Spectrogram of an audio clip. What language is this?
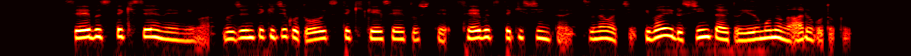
Japanese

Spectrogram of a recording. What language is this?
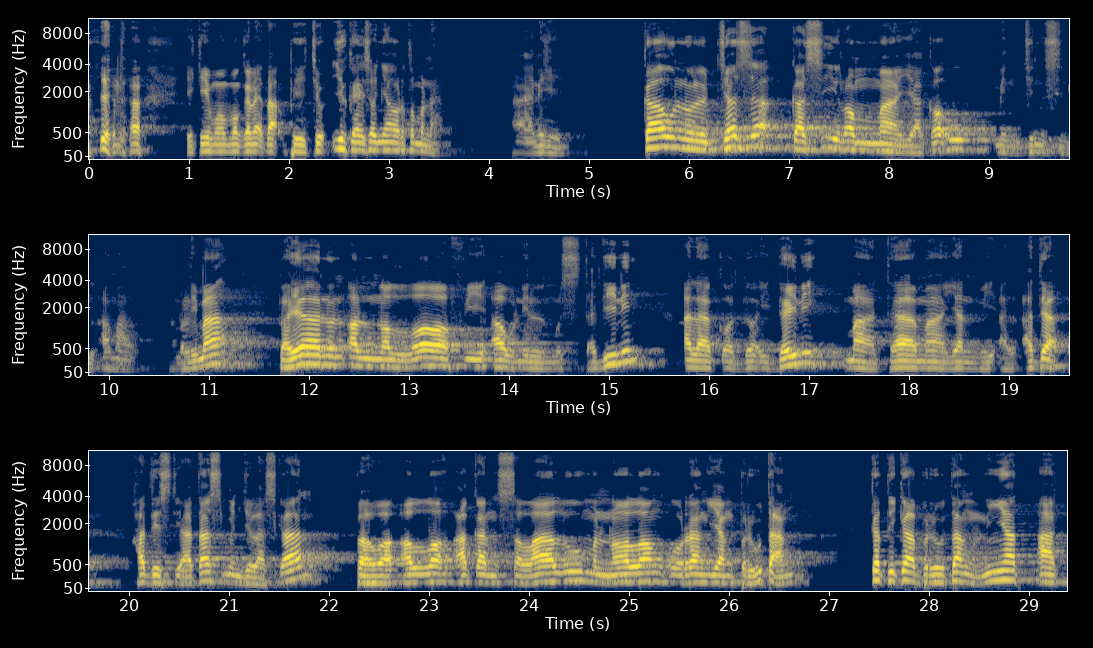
Indonesian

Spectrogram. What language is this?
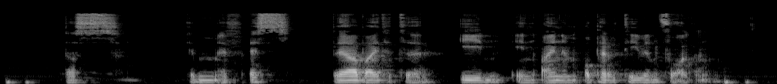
German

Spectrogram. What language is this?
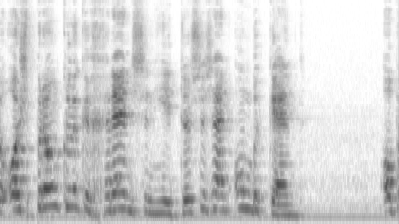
Dutch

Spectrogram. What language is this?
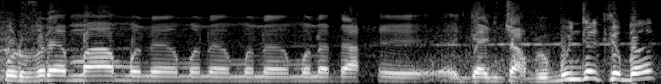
Wolof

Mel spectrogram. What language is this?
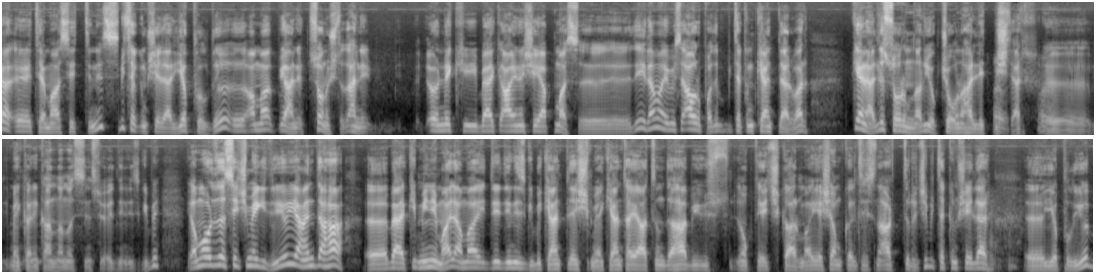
Turkish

